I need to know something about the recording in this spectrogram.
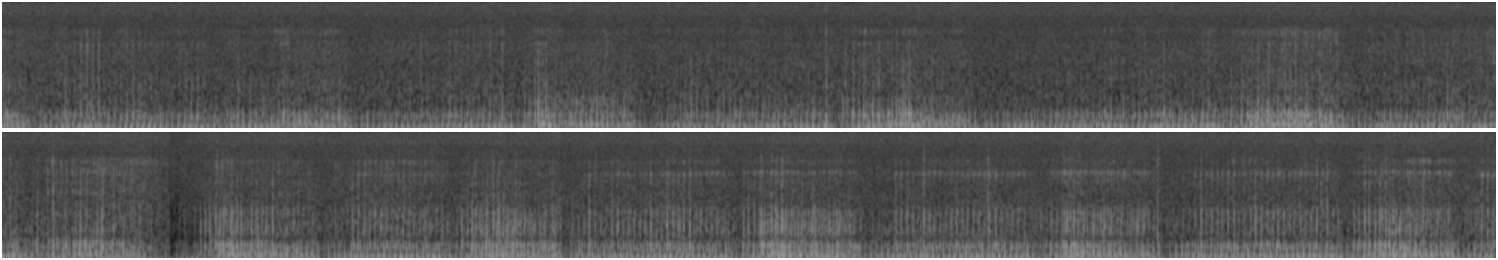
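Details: Cat purring continuously over twenty seconds in a calming recording: a deep buzzing rumble, smooth at first, then settling into clearly pulsed breath-by-breath cycles in the second half, with faint higher rasping overtones.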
